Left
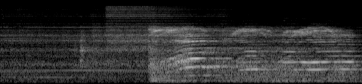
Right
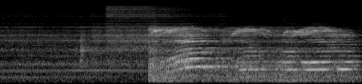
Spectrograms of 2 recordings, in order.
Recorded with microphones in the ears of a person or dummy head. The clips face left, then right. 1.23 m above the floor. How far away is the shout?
About 3 m.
